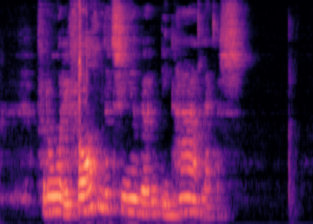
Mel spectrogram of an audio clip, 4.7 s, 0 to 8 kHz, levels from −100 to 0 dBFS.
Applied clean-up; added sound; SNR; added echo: none; Shatter; 16 dB; reverberation time 0.3 s.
